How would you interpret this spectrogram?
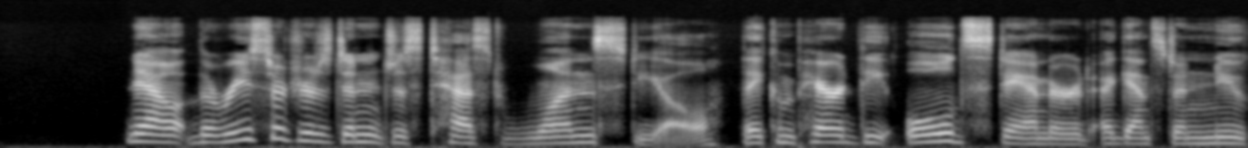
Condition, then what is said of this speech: None; typical speech.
